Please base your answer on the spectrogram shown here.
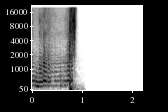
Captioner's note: fly buzzing; fly splatting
